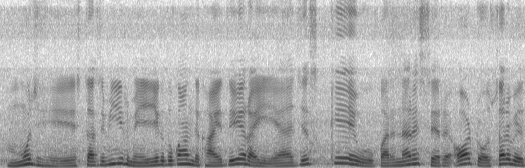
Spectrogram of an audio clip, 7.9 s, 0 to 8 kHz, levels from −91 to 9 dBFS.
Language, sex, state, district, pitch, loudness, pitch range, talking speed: Hindi, male, Chhattisgarh, Kabirdham, 165 Hz, -19 LUFS, 135-210 Hz, 120 wpm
